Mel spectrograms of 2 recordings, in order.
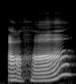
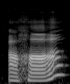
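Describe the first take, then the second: First: It is said with a slight rise. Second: The same.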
